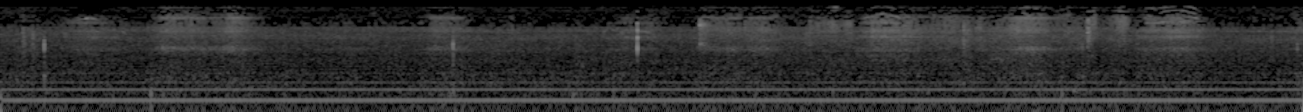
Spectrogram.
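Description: Steady electrical mains hum with a few faint overtones, carried on the recording's audio. A few faint ticks come through it.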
